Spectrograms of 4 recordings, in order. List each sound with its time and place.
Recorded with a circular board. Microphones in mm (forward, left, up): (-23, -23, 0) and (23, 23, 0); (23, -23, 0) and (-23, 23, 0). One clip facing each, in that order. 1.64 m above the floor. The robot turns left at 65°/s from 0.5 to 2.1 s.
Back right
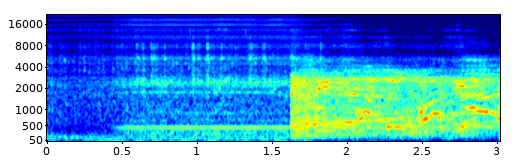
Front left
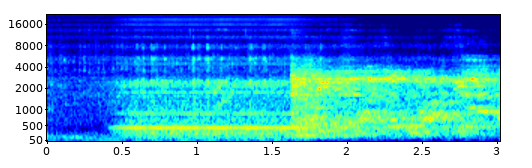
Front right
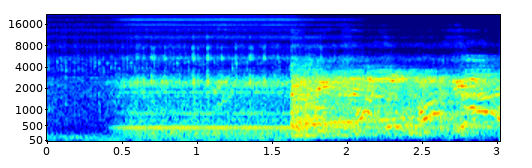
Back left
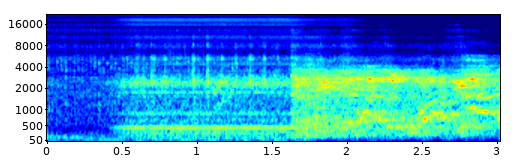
1.6 s a shout: 80° right, 3 m; by 3.0 s 110° right, 3 m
